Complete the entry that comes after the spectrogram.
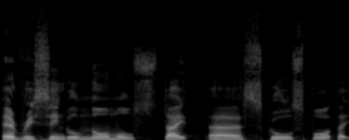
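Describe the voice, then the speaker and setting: In a very clean recording with a silent background, a man with a high pitch speaks fairly slowly in an Australian accent. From Australia, northern New South Wales. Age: 40s. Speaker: school chaplain and guest preacher. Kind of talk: sermon. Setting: church with congregation.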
